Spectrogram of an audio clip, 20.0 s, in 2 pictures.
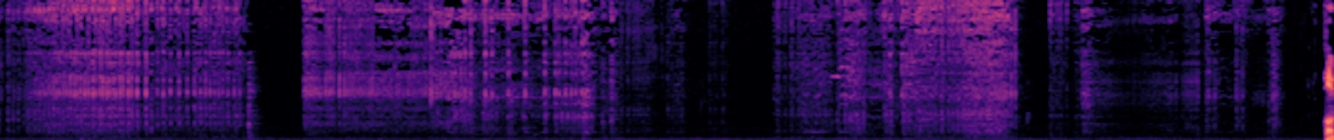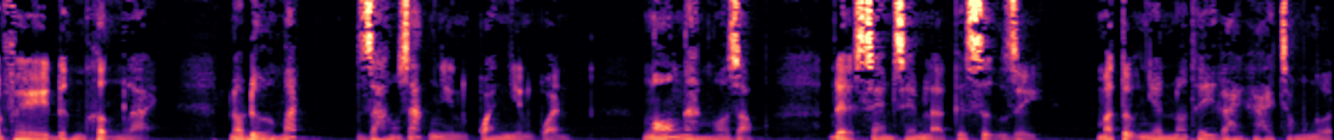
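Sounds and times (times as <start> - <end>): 
hammock creaking as it swings: 0.0 - 9.8
speech: 10.0 - 11.2, 11.8 - 20.0.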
